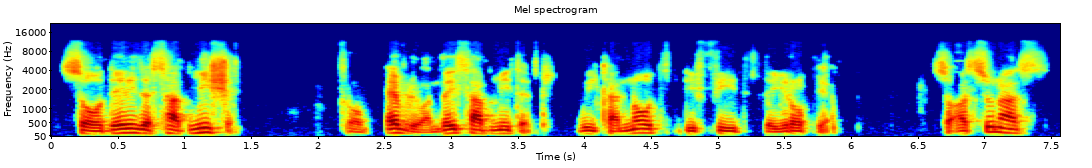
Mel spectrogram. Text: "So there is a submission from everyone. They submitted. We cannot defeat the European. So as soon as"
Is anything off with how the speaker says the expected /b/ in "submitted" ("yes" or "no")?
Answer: no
